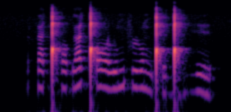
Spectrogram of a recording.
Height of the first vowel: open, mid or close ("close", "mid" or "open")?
open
